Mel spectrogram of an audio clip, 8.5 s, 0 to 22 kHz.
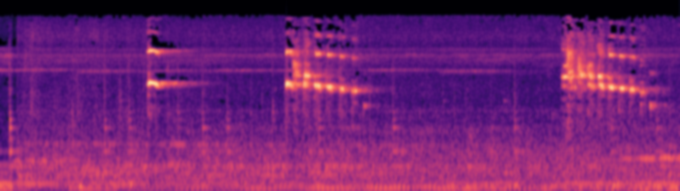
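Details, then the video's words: Bald eagle giving a call described as thin and bark-like: short bursts of high chattering notes near 1.9, 3.6 and 7 seconds, each a rapid stutter of thin, piping yelps over a quiet background with soft music. "Ang tunog naman ng bald eagle, Haliaeetus leucocephalus, ay isang manipis at tila pagtatahol. Ganito."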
